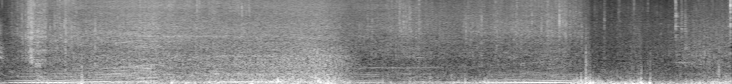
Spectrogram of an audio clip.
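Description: Ford Fiesta driving along a road, its engine running with a steady low note under tyre and wind rush.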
